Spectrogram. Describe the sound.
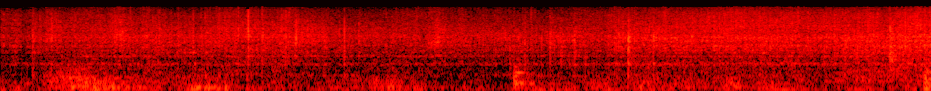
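Garlic frying in a pan gives a continuous bright sizzle and crackle, with scattered sharper pops and a few stirring scrapes, and no talk.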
